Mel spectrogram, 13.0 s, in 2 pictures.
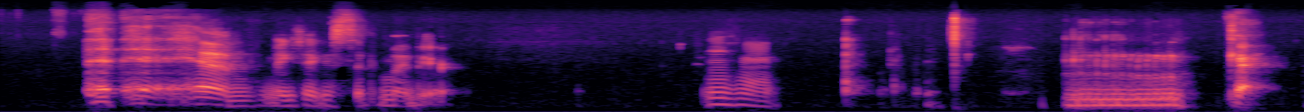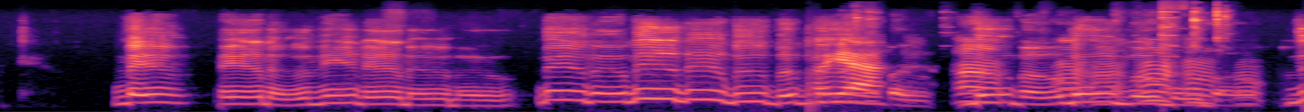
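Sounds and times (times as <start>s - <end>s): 
speech: 0.5s - 2.4s, 3.5s - 4.0s, 4.6s - 6.3s, 7.1s - 13.0s
person singing the opening of a 90s pop song without words: 7.1s - 13.0s.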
